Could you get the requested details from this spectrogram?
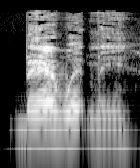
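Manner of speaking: ordinary delivery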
